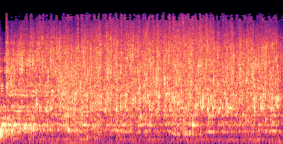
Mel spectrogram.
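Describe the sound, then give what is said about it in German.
A toilet in a house's guest toilet flushes loudly with rainwater, a steady rushing hiss of water that holds strong for a few seconds and tails off only slightly at the end. No one speaks. “Denn wenn fünf Personen des Hauses so zwei-, dreimal die Toilettenspülung betätigen, wir haben zwar hier diese Spartaste, das ist selbstverständlich, dann geht doch einiges an”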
